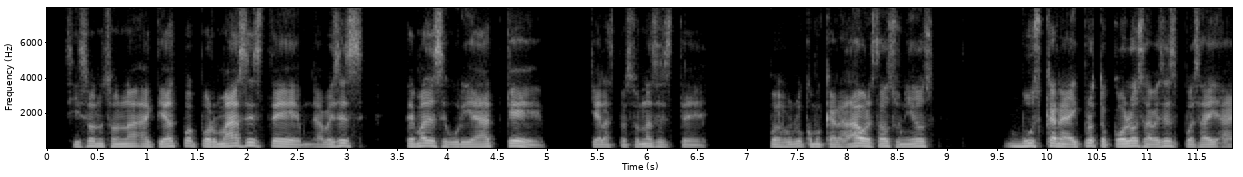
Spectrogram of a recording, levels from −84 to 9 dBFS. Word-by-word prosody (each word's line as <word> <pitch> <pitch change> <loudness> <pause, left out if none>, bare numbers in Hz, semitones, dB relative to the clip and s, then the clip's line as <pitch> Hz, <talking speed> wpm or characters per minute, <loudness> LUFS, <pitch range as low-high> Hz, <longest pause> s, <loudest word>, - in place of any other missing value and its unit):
sí 120 - -8
son 135 +1 -1
son 130 +1 -1
actividades 130 +1 0
por 145 -3 -4
por 130 -2 +1
más, 135 +4 +3
este 135 -8 +1
a 115 - -8
veces 130 +5 0 0.4
temas 135 +3 +2
de 145 - +2
seguridad 120 0 0
que 115 -10 +2 0.4
que 120 - -2
las 110 -2 -5
personas, 120 +5 -3
este 105 -4 -8 0.6
por 120 - -2
ejemplo, 120 +3 -3
como 125 +1 -3
Canadá 120 +4 +1
o 140 - +7
Estados 135 +1 0
Unidos 125 +3 -1 0.7
buscan 135 +2 +2
ahí 120 -2 +3
protocolos, 135 0 +2
a 115 - +1
veces, 125 +2 0
pues, 115 -2 -5
hay 120 +1 +1
hay - - -10
130 Hz, 165 wpm, -23 LUFS, 120-135 Hz, 0.7 s, o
